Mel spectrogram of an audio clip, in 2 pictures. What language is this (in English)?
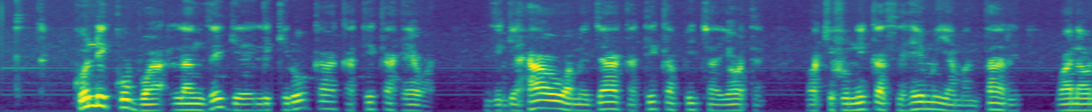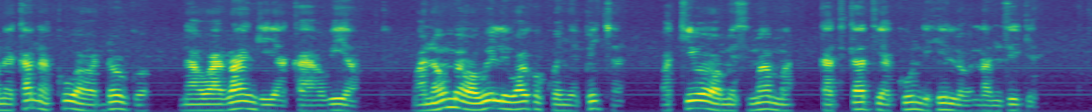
Swahili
